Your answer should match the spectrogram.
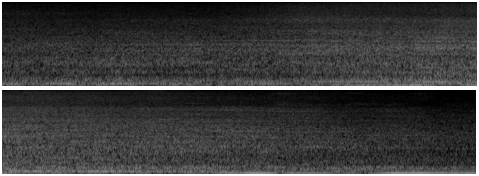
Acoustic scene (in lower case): street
